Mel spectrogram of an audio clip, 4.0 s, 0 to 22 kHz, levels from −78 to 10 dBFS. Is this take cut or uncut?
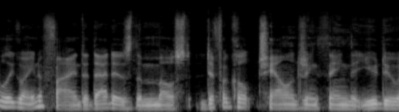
uncut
